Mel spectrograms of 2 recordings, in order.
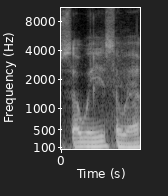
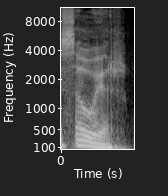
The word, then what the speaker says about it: Sauer: Mario Sauer, je pense Sauer. Alors, Sauer. d'après Google Trad, ça se dirait Sauer.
